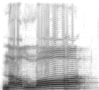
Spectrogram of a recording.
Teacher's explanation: اللہ کے لام سے پہلے زبر اور پیش ہے تو اللہ کا لام پر پڑھا جائے گا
